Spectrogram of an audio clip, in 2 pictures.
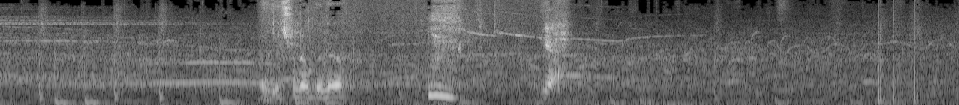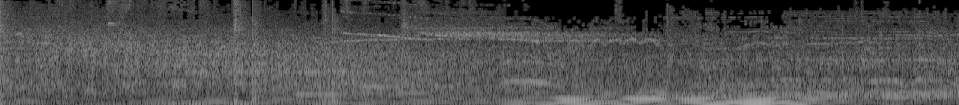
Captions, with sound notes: - Can I get your number now? - (giggles) Yeah. (fireworks popping)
